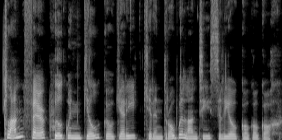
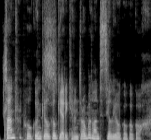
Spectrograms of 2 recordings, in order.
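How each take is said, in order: First: The name is said slowly, syllable by syllable. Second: The name is said quickly, rushing the syllables. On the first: "That's the slowish version" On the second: "try to say it three times fast"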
